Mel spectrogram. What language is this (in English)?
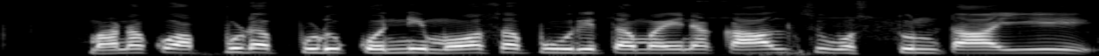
Telugu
